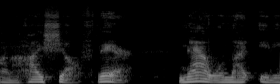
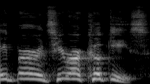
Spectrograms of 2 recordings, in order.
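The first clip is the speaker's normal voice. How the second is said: very high shout at full volume; 14 semitones higher, 12 dB louder than usual. Frog takes the box of cookies outside and calls to the birds: loud shout. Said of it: "He shouted in a loud voice".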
